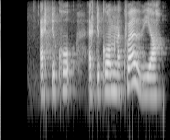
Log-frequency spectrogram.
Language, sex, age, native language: Icelandic, male, 8, Icelandic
